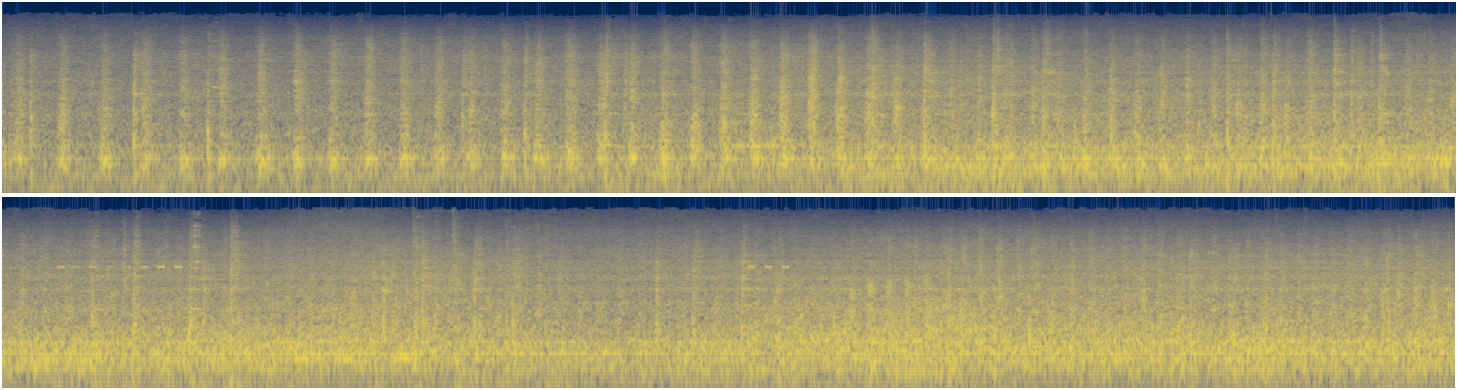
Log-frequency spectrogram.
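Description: Steam-hauled heritage passenger train heard from a carriage window as it pulls away and gathers speed. Evenly spaced beats quicken over the first ten seconds or so, then settle into a steady rumble and clatter of wheels on the track.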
